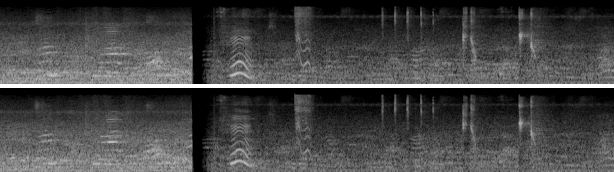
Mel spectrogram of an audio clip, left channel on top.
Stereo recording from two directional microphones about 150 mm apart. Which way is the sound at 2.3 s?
5° right (ahead or behind).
